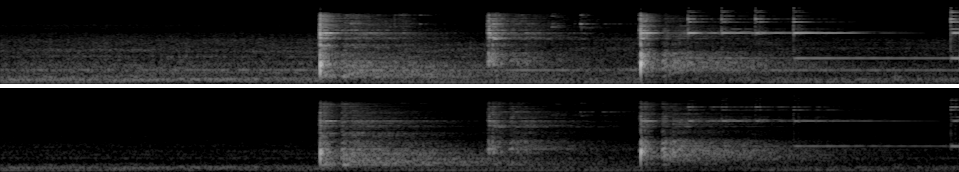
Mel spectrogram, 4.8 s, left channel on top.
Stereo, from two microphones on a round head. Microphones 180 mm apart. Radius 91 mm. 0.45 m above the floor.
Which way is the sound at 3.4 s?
75° left (ahead or behind).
